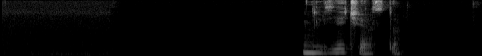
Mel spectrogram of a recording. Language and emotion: Russian, neutral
